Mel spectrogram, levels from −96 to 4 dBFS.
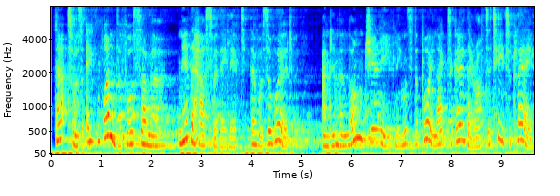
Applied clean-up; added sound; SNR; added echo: none; none; none; reverberation time 2.5 s.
